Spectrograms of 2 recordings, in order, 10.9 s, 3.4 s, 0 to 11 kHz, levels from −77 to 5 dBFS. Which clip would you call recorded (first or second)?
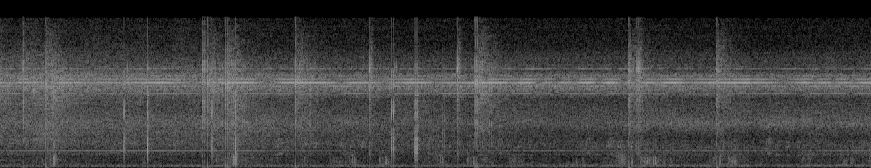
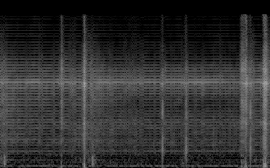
first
